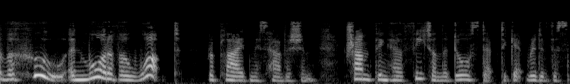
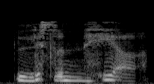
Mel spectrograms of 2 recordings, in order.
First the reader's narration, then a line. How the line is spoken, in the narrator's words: she said, her voice quavering with anger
